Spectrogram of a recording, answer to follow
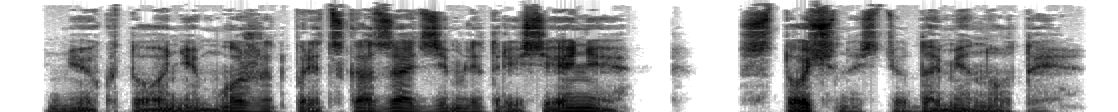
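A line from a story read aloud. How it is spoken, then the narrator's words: Barely audible. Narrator (Russian): едва слышно произнес Фейго, ошеломленно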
